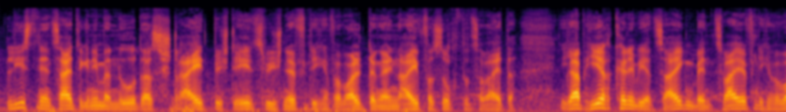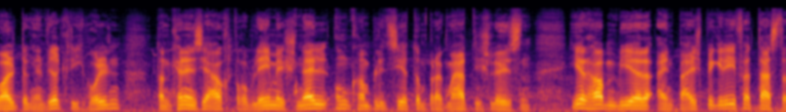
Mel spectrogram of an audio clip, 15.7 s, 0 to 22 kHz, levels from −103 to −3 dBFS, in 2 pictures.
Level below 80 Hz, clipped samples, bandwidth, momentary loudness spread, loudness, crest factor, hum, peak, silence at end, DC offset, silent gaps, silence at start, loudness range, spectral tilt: -50 dBFS; under 0.1%; 15.5 kHz; 11 LU; -25 LUFS; 22 dB; none; -2 dBFS; 0 s; under 0.1%; none; 0 s; 3 LU; -5 dB/octave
